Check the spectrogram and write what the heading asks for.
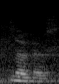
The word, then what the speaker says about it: logos: Okay, from metaphysics, How do I pronounce the Greek? logos.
